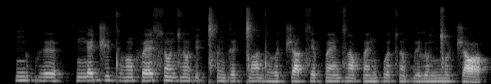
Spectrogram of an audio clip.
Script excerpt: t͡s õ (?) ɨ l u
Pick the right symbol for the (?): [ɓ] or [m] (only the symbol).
ɓ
